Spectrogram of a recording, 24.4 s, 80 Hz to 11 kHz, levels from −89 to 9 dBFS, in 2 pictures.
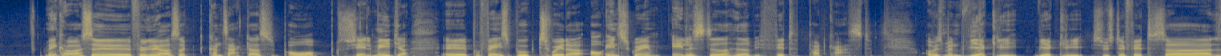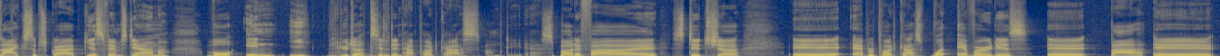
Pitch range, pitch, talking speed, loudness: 115-160 Hz, 130 Hz, 140 wpm, -14 LUFS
